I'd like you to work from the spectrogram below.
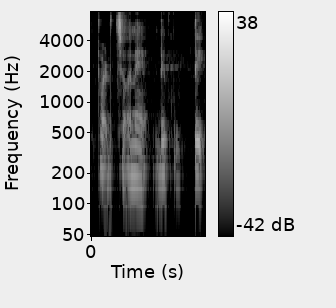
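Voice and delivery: put-on softly, grandfather cooing over the baby; tender murmur. Grandfather kissing his grandchild, tender soft murmur. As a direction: hush it lovingly, like kissing a grandchild.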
